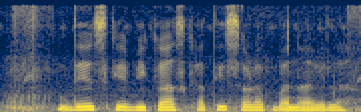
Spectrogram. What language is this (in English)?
Bhojpuri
